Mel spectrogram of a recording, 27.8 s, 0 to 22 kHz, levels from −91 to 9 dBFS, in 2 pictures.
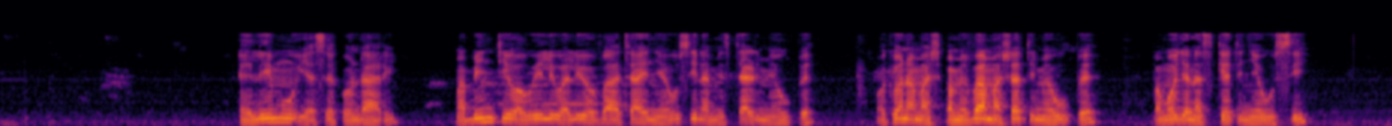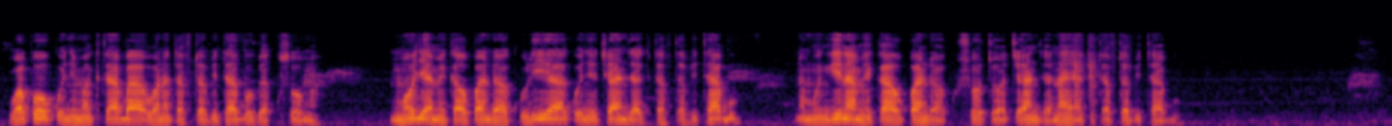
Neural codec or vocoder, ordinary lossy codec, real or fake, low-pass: none; MP3, 48 kbps; real; 7.2 kHz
